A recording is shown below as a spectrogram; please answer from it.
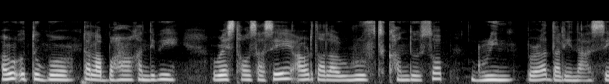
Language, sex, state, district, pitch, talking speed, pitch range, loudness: Nagamese, female, Nagaland, Kohima, 215 Hz, 235 wpm, 205-225 Hz, -15 LUFS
